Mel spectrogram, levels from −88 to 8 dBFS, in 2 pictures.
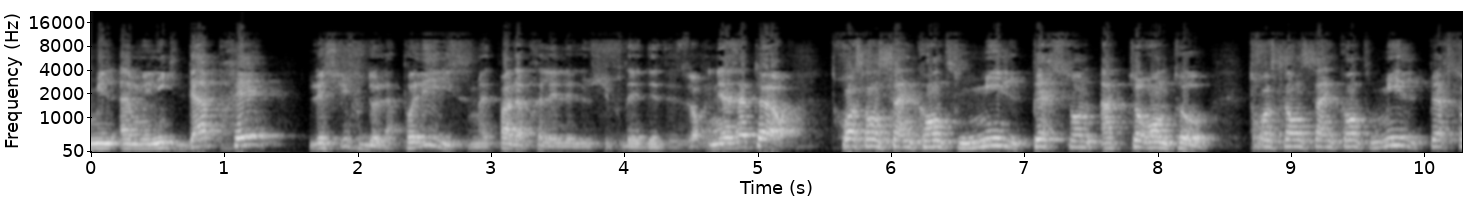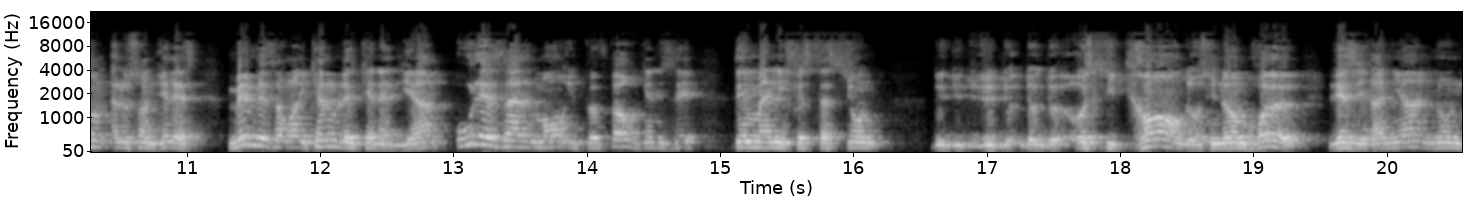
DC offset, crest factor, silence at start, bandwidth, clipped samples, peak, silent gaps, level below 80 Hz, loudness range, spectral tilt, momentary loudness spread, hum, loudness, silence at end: under 0.1%; 14 dB; 0 s; 12 kHz; under 0.1%; 0 dBFS; none; -56 dBFS; 3 LU; -5 dB/octave; 9 LU; none; -14 LUFS; 0 s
